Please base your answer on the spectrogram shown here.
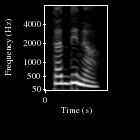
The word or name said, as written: ತದ್ದಿನ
